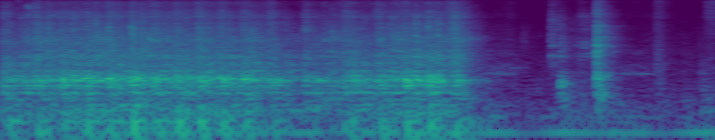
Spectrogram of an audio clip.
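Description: A sewing machine runs in a steady, fast mechanical chatter while stitching the last edge of a minky blanket, then stops partway through, leaving a low hum and a few soft handling clicks.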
